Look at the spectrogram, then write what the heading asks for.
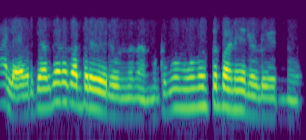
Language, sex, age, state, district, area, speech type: Malayalam, male, 45-60, Kerala, Palakkad, rural, conversation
